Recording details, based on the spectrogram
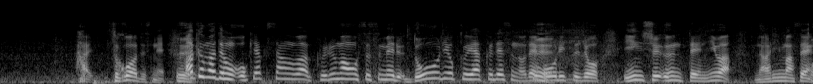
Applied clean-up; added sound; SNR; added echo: none; none; none; none.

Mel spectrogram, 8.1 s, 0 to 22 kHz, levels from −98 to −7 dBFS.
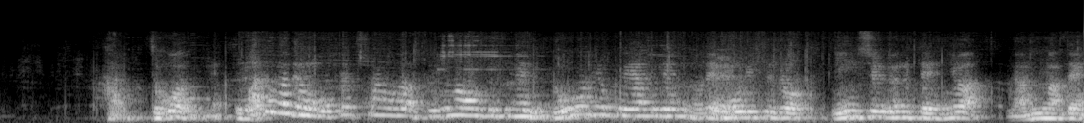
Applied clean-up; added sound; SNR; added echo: neural separator model SepFormer DNS4.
